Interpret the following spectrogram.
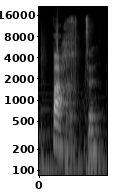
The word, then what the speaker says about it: partent: Ahora, fíjense que pour faire la différence entre il part au singulier et ils partent au pluriel, tengo que pronunciar bien la T final de la raíz al plural.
